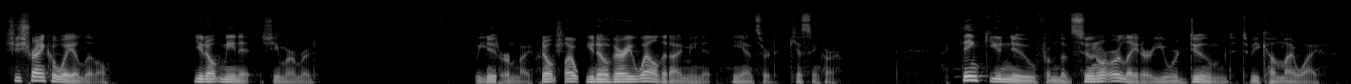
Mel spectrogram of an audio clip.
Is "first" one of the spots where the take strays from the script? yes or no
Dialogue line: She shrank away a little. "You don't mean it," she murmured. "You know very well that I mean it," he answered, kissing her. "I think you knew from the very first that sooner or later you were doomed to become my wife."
yes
